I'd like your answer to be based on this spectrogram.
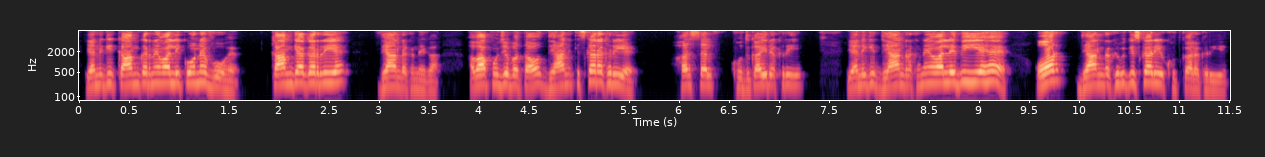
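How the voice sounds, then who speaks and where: A man teaching an English grammar lesson online. He keeps asking the class questions and answering them himself, and he reads the English example sentences slowly. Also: high voice, a little mellow, no echo. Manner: asks and answers his own questions.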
